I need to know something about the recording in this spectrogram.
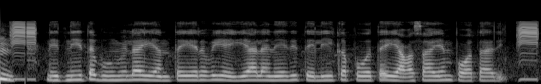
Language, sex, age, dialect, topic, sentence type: Telugu, female, 18-24, Utterandhra, agriculture, statement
